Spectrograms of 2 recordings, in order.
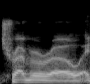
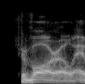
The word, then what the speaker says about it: Trevorrow: And I love saying his name because Colin, when we met you at Fallen Kingdom in Hawaii, I think someone said Trevorrow and you said, no, it's like tomorrow, Trevorrow.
